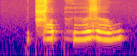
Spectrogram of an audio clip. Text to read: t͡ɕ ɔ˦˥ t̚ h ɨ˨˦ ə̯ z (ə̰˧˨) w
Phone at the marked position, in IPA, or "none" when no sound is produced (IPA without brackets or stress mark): ə˨˦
